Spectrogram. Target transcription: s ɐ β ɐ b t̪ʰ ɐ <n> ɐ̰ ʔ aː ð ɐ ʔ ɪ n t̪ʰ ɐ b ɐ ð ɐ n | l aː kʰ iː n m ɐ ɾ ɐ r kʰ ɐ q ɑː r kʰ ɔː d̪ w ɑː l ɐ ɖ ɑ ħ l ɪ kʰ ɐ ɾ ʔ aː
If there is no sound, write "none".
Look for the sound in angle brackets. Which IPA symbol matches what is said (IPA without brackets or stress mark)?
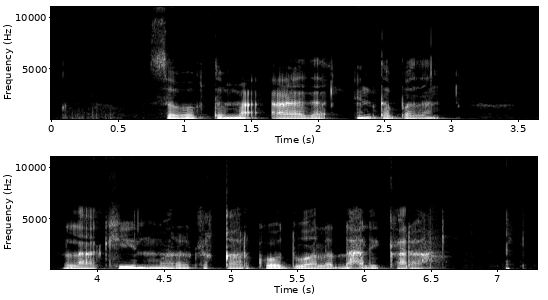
m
